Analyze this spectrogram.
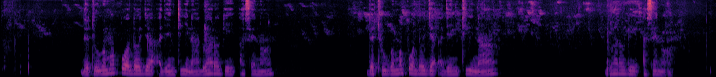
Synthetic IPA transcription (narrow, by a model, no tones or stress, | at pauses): d͡ʒatuɡomapwɔd̪ɔd͡ʒaʔa̰d͡ʒentinadwaɾɔɡɪasɛnɔ | d͡ʒatʰuɡomapwɔd̪ɔd͡ʒaʔa̰d͡ʒentʰina | dwaɾɔɡɪasɛnɔ̰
